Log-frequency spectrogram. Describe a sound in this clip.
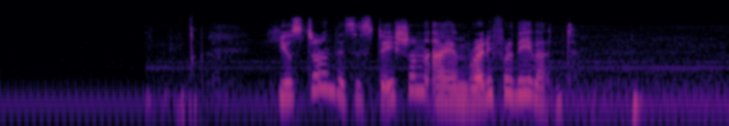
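A woman speaks with animation into a microphone, heard over a radio link.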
